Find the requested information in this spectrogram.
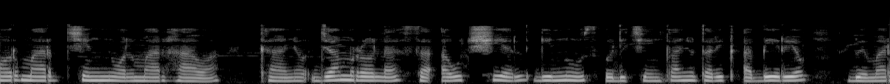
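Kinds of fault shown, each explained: Transcoding between lossy codecs: dull speech with nothing above 6.5 kHz and layered artefacts, likely from a low-rate AAC encode re-encoded to MP3.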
